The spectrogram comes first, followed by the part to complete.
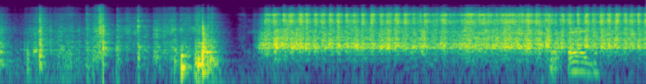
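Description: Dry dog kibble rattling in a stainless steel bowl, with a few scattered clicks and knocks at first as the bowl is handled. About three and a half seconds in, the bowl is shaken to mix in a raw egg and the kibble sets up a fast, dense, continuous rattle.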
